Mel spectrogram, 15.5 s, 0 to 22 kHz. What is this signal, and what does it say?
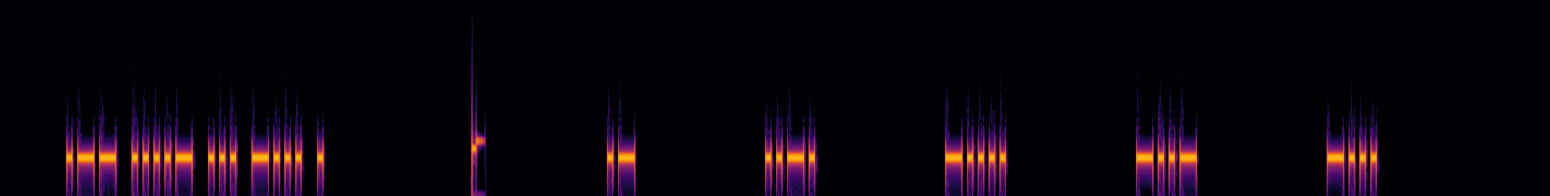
Morse code, heard as a keyed tone, about 21 wpm, spaced as for 9 wpm, 700 Hz. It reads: W4SBE AF6XB
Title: USA Call Signs - 5 Characters - 8x Character Spacing - 22wpm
